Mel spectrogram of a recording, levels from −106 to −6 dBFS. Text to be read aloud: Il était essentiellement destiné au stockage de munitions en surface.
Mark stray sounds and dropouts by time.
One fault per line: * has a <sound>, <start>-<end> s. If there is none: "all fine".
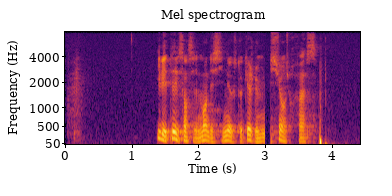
* has a dropout, 3.0-3.1 s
